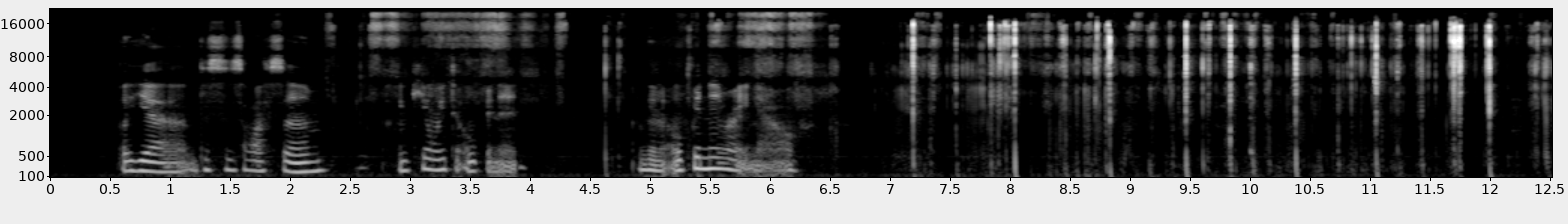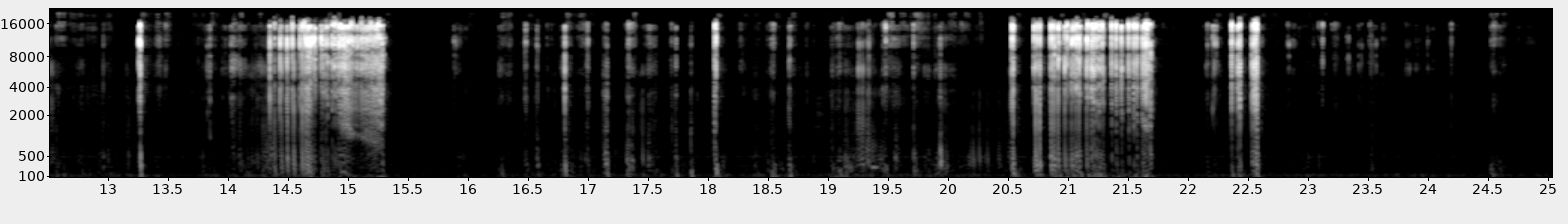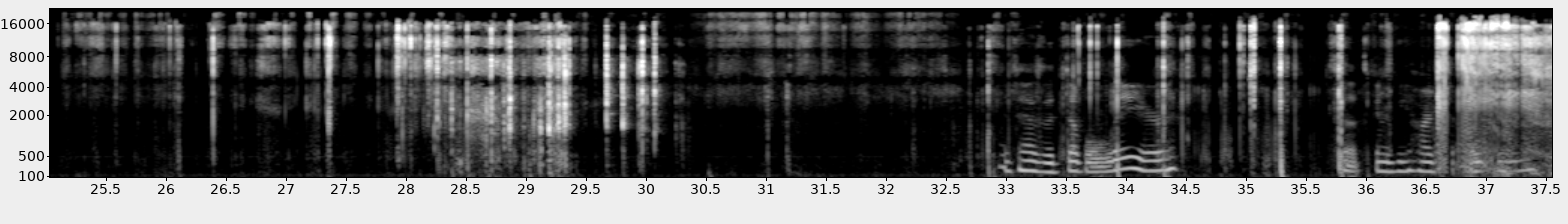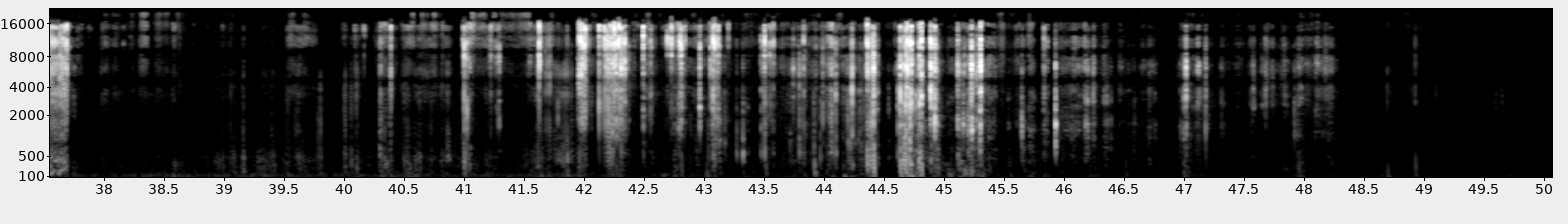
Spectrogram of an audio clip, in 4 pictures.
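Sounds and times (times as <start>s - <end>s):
scratching and clicking of wrapper: 6.8s - 24.3s, 25.2s - 30.4s, 32.1s - 37.8s, 38.5s - 49.0s
wrapper tearing rips: 14.0s - 15.4s, 20.5s - 22.6s, 26.0s - 30.3s, 36.5s - 37.8s, 40.0s - 48.2s.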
